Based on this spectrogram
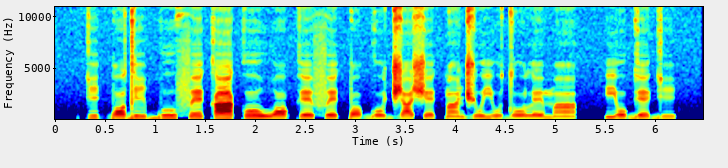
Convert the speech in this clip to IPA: k i˦ ɡ͡b ɔ˦ d i˦ b u˦ f e˧ k a˦ k o˦ w ɔ˦ k e˦ f e˦ k͡p ɔ˧ ɡ o˨ d͡ʒ a˨˦ ʃ e˦ k͡p ã˧ d͡ʒ u˦ j u˦˨ d o˧ l e˧ m ã˧ | j o˦ ɡ e˦˨ ɡ i˧

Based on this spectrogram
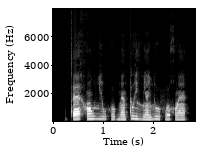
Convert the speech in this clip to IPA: tʼ ɛ h õ w ʎ i w h u b ɛ̃ tʷ i lʲ ʎ ɛ̃ ʎ u f u χʷ ɛ̃

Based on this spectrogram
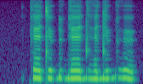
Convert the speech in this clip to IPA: k ɛ t ø ɠ ʏ ɡ ɛː dʱ ɛ d ʏ ɡʱ ø

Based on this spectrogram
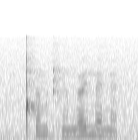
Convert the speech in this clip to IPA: ǃʰ ə m ə ʈ f ẽ ʊ̯ ŋ œ ɪ̯ m ɛː ŋ ɛ̃

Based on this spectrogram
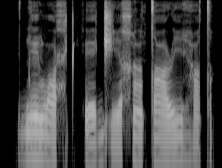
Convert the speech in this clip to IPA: d ẽ˧ β ɔ˩˧ ħ t͡ʃʼ e˩˧ d͡ʒ i˩˧ χ ẽ˧ tˤ ə˧˩ ɹ i˧ ɦ ə˩˧ tˤ

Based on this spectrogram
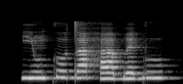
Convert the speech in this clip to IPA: j ũ˧ k o˦ d a˦ h a˧ b ɛ˧ ɡ u˦

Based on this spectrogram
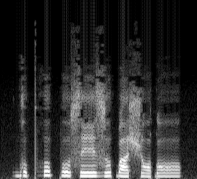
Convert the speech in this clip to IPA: ɡ o˨ pʰ o˦ p o˨ s eː˨ z ʊ˦ ɓ a˨ ʃ ɔ˨ ɗ ɔ˦

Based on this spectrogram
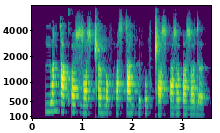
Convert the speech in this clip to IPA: n u n tˤ u kʼ o sˤ zˤ o sˤ ǁ œ ŋ ɔ f h o sˤ tˤ œ n h ʏ f o f ǁ ɔ sˤ qʷ œ zˤ u ʔ œ zˤ o d œ

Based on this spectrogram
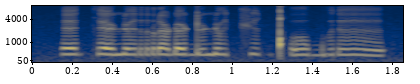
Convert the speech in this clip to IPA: ɛ k ɛ ɳ ɘ r ʌ ɽ ə ɖ ɘ ɳ ɯ t͡ʃ ɯ ǃʼ o b ɯ ɾ ɘ

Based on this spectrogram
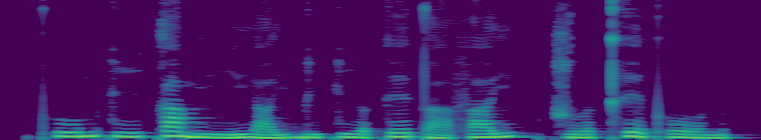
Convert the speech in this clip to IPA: pʰ uː˧˥ m k iː˧ k a˥˨ m j iː˩˧ j a˩˧ j b i˩˧ k i˧˩ ə̯ k e˧˥ t̪ a˩ f a˧˥ j | t͡ɕ u˩ ə̯ kʰ e˥˨ pʰ oː˧˩ n

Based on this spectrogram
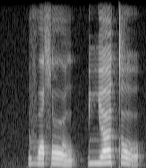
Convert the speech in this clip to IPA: v ɛ sˤ o | ʎ a t ɔ

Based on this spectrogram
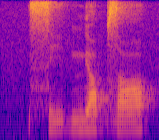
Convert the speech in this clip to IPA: s i b mʲ ɑ b z ɑ

